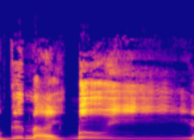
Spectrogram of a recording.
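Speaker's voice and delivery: high, soft, drawn-out falsetto; blissed-out sign-off. Acted. Comic on benzo bedtime, blissed-out falsetto. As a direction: drift off on a long high squeal.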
